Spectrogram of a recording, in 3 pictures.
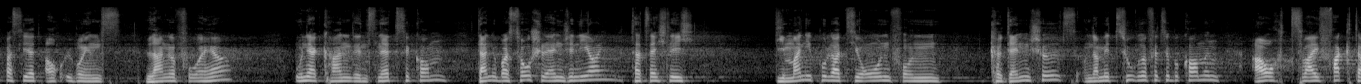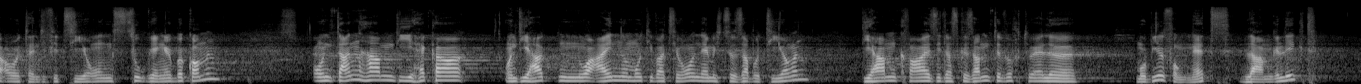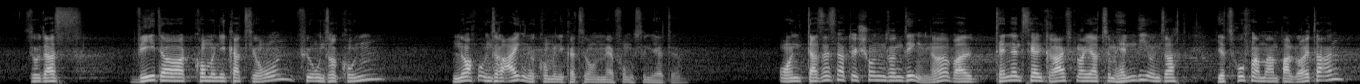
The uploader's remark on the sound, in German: Diese Bonusfolge ist ein Mitschnitt des Panels. Auf der Vodafone Red Stage der OMR. In Hamburg.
